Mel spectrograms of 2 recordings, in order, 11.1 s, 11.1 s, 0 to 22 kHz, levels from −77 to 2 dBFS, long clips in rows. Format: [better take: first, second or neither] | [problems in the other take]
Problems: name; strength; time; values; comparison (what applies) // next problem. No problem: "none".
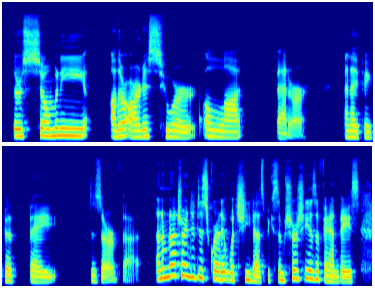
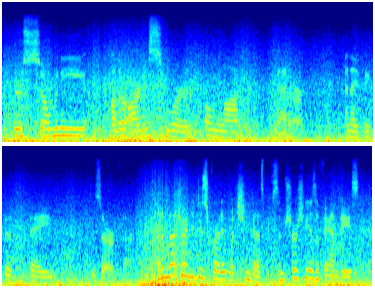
first | wind noise on the microphone; heavy; 3 dB below the speech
